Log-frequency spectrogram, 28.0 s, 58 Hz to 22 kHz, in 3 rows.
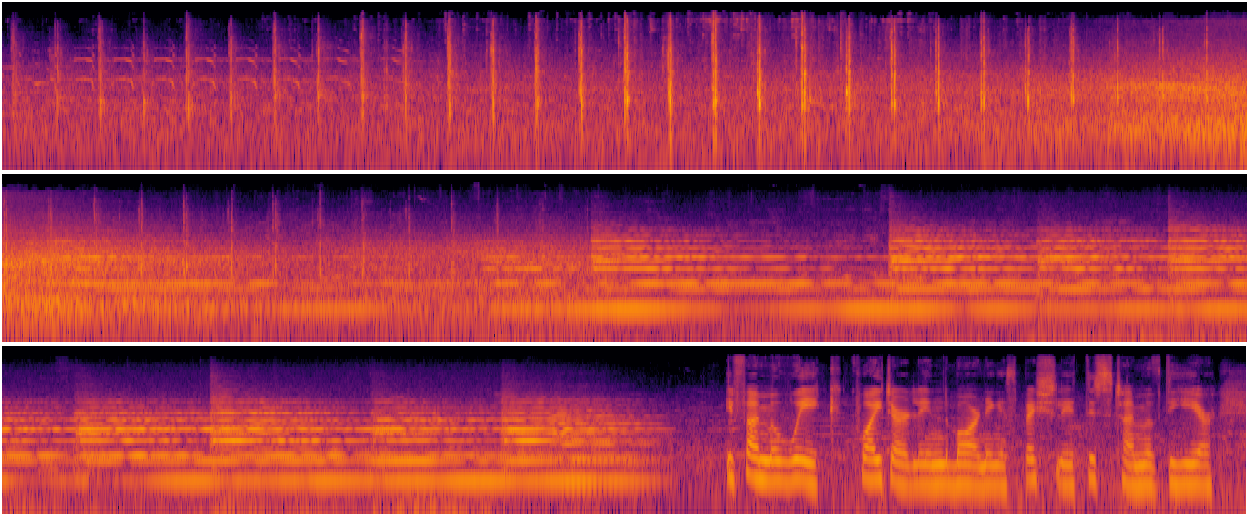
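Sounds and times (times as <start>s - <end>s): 
horse's hooves clip-clopping on a road in Killarney: 0.0s - 13.8s
broad rumble of passing traffic in Killarney: 3.7s - 23.9s
friary church bells ringing in Killarney: 9.2s - 23.7s
speech: 24.1s - 27.9s.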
